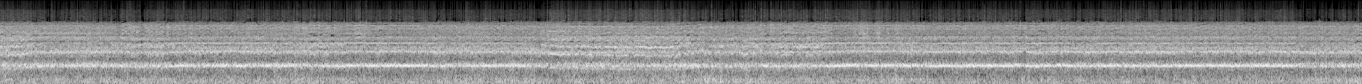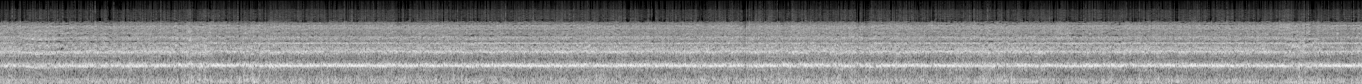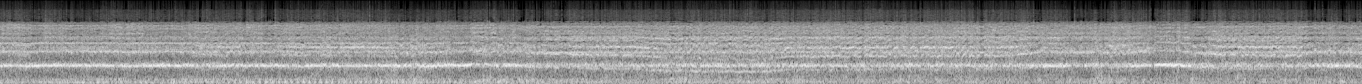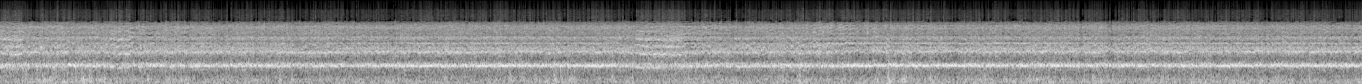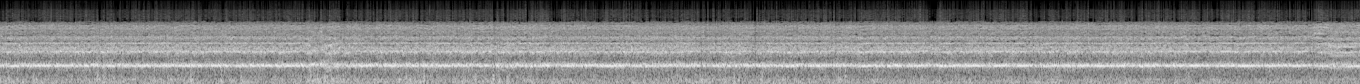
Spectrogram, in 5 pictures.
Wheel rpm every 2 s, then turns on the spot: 220, 230, 230, 210, 230, 230, 230, 230, 230, 230, 230, 230, 230, 230, 220, 220, 220, 200, 220, 220, 220, 230, 230, 230, 230, 230, 230, 230, 230, 230, 230, 230, 230, 230.
none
